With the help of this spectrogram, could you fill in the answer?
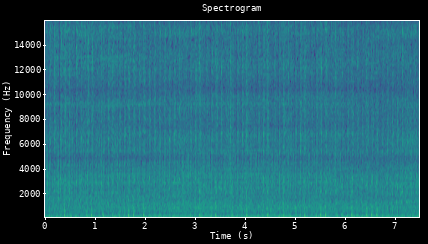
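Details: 1952 Ford 8N tractor, unrun for years: uneven stumbling idle with irregular beat and missing pulses; plug change barely helped, carburetor suspected, but one cylinder dead from stuck-open exhaust valve.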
